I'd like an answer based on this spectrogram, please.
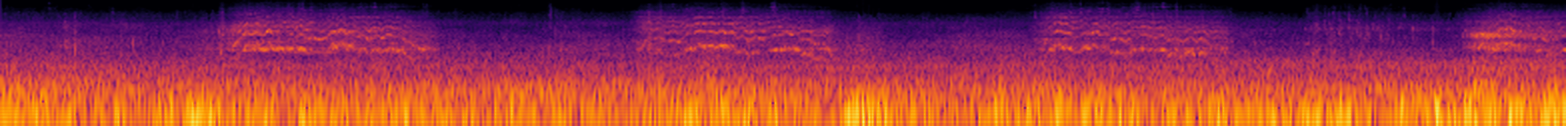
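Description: A fishing reel is cranked in four short spurts of whirring a couple of seconds apart as a hooked fish is reeled in, over a steady rumble of wind on the microphone.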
